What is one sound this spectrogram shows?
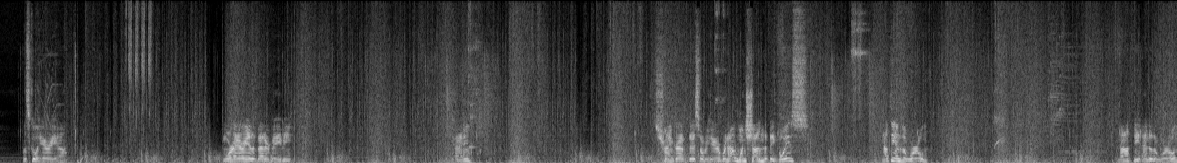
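Swooshing slashes and hits from a video game's combat ring out rapidly.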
